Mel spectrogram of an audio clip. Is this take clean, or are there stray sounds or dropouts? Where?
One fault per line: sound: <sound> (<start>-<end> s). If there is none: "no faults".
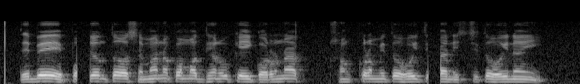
sound: dropout (0.8-0.9 s)
sound: dropout (4.3-4.4 s)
